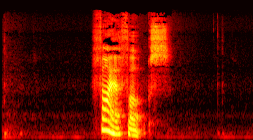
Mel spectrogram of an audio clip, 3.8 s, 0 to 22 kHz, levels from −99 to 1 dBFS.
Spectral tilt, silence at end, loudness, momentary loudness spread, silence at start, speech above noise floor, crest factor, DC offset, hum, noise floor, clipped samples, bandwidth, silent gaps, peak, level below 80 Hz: -3.5 dB/octave; 1.3 s; -19 LUFS; 13 LU; 1.4 s; 53 dB; 20 dB; under 0.1%; none; -72 dBFS; under 0.1%; 16 kHz; none; -4 dBFS; -68 dBFS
